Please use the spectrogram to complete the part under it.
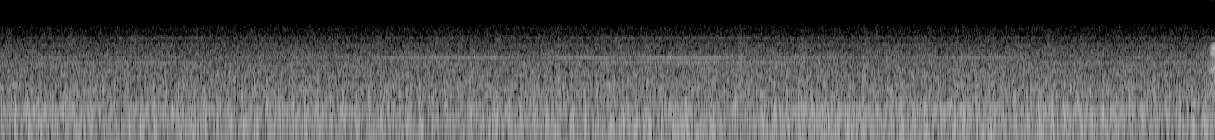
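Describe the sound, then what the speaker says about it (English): Helicopter flying in a combat flight simulator, a harder-to-fly machine than the Huey, giving a continuous dense rotor and engine roar that holds steady and loud throughout, with no talk. "This helicopter also a lot more difficult to fly than the Huey."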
